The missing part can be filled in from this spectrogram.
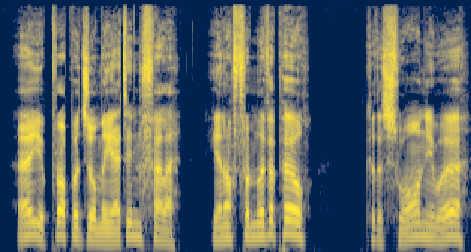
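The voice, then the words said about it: Put-on Scouse Liverpool accent. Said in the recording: “That's a pretty impressive Scouse accent.”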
